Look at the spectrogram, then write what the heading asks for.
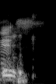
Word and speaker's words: this: Và từ này mình không đọc là zit, không đọc là zat, không đọc là zi dâu, được chưa? Không đọc thế. Bạn đọc này. This. Đặt lưỡi ngoài.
